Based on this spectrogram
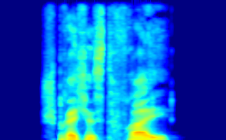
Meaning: second-person singular subjunctive I of freisprechen
- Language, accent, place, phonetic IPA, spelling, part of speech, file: German, Germany, Berlin, [ˌʃpʁɛçəst ˈfʁaɪ̯], sprechest frei, verb, De-sprechest frei.ogg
